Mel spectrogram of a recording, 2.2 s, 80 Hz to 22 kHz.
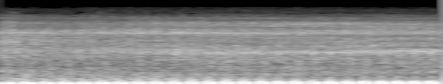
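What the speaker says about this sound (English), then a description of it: "I'll let you hear the custom exhaust on here." A 2005 Yamaha V-Star 650, a carbureted bike with a custom exhaust, idles up close with a loud, deep, lumpy rumble that pulses in a rapid, steady beat, heard alone.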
